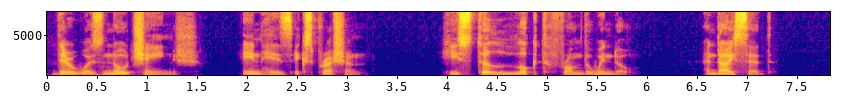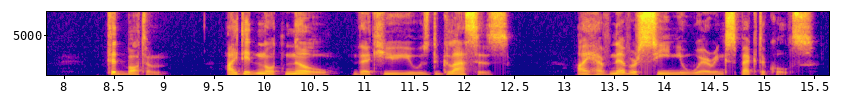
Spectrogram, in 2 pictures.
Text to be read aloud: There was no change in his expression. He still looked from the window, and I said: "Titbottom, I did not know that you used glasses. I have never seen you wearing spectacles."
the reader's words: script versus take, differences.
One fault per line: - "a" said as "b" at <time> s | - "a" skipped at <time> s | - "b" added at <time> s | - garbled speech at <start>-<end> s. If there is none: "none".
none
